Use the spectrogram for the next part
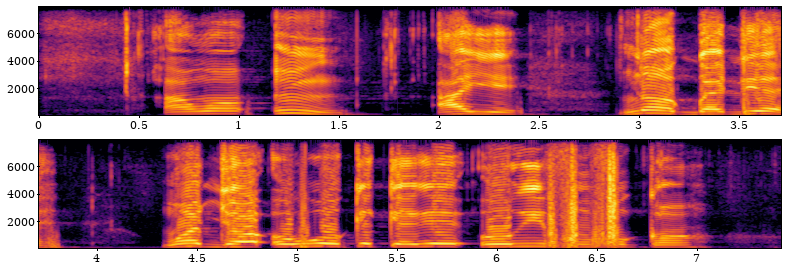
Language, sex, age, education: Yoruba, male, 15-29, tertiary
